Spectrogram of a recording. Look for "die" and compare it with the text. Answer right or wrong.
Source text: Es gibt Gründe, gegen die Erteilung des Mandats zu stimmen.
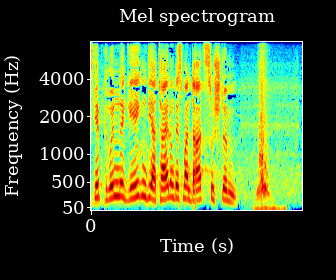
right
